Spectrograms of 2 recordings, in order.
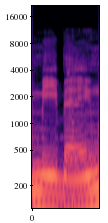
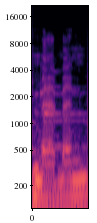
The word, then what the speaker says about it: Mebane: By the way, before somebody gets online, before somebody goes, I don't know how to pronounce it, we always say Mebane. We know it's Mebane, but it's fun to say Mebane.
